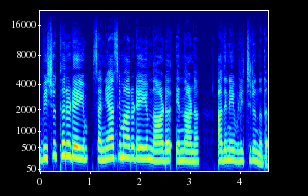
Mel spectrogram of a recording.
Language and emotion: Malayalam, neutral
